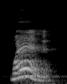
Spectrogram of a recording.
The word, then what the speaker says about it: when: first-grade word is that word that has the silent H in it whoa and when I mines right underneath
